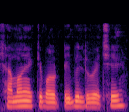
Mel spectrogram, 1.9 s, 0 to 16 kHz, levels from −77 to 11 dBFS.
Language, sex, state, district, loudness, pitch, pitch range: Bengali, male, West Bengal, Cooch Behar, -16 LUFS, 130 Hz, 115-135 Hz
